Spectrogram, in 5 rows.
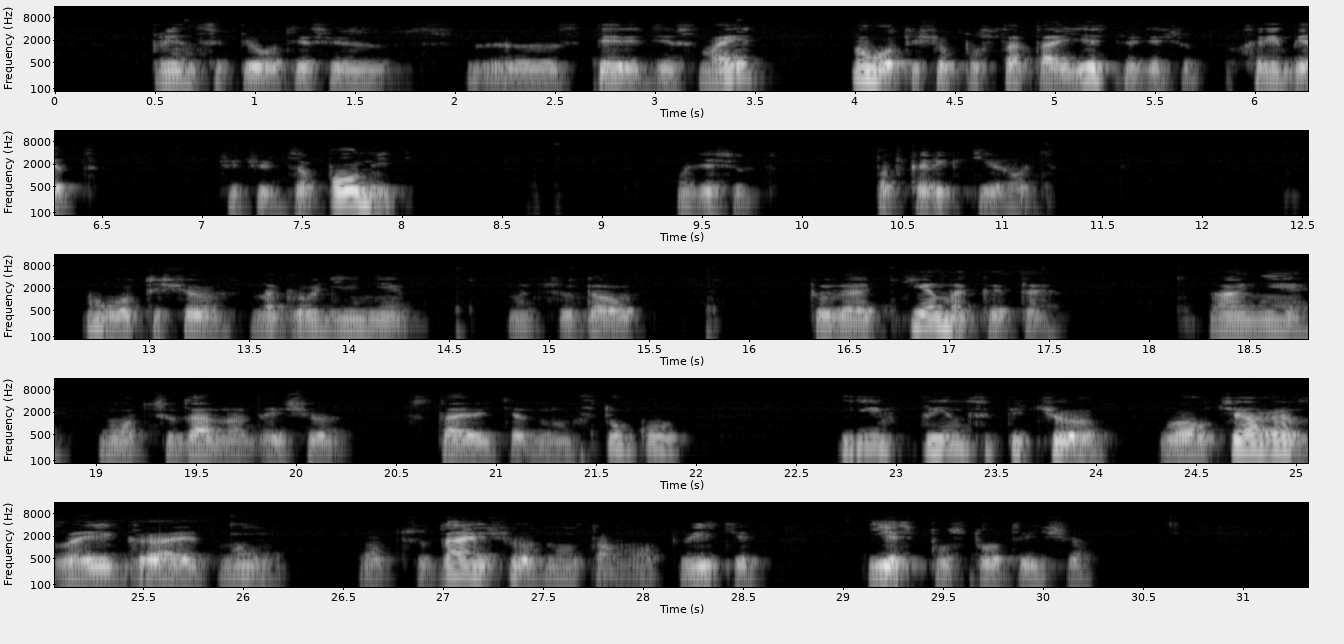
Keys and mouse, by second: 2.7 middle click, 11.2-12.3 middle drag, 14.7 middle click, 15.8 middle click, 17.5 middle click, 21.5-26.0 middle drag, 29.7-31.3 middle drag.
